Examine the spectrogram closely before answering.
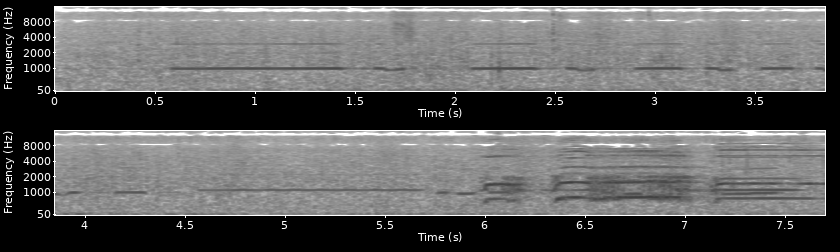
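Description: A rooster crows once about six seconds in, a rough start followed by a long held note that drops at the end, over a light steady hiss of rain. A thin, steady high note with small dips sounds faintly before the crow.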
